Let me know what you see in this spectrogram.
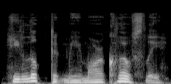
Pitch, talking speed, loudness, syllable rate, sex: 105 Hz, 210 wpm, -16 LUFS, 5.6 syllables/s, male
